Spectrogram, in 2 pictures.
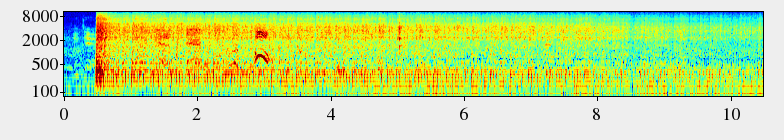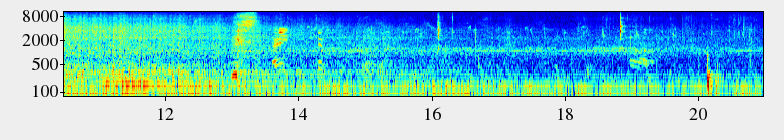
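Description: Snare drum roll starting abruptly about half a second in and running on, slowly fading, while the colors are marched off.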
